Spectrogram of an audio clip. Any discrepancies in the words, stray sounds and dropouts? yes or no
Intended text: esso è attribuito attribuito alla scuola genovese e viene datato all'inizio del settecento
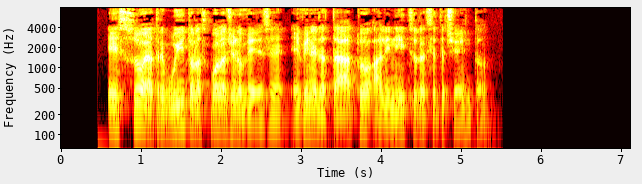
yes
